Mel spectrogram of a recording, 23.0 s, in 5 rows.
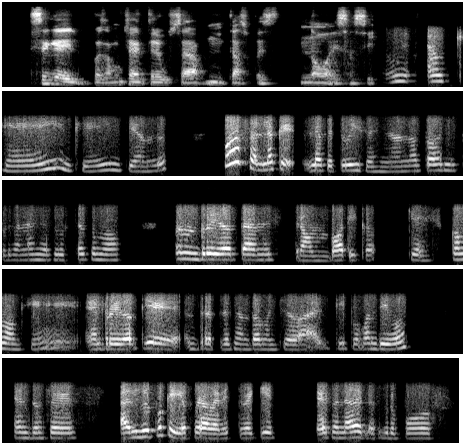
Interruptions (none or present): none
